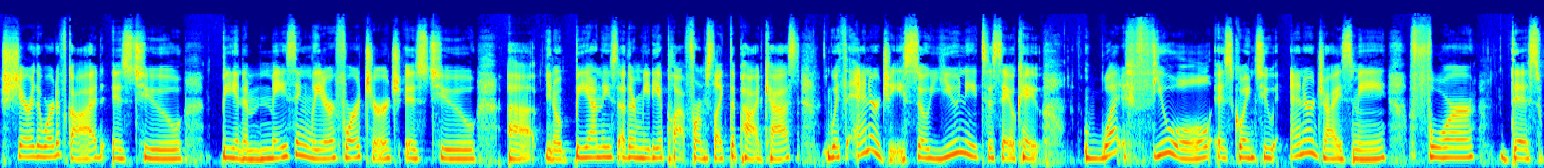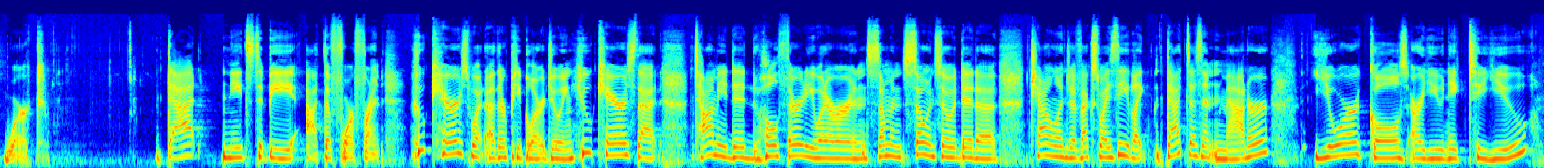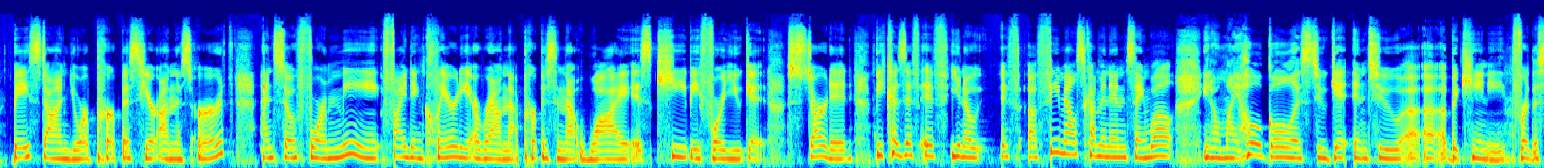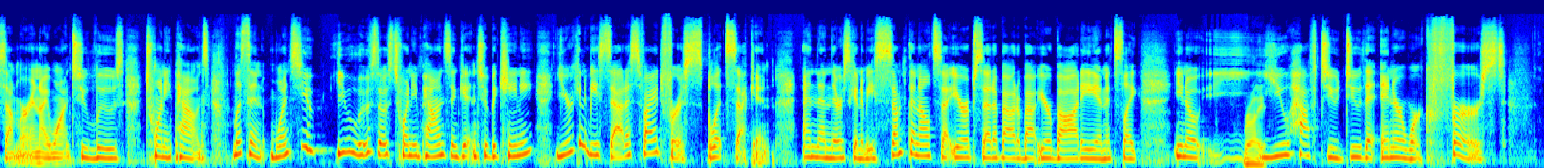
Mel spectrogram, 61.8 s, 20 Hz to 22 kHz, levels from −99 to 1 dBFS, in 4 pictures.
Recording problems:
squashed, flat; somewhat

